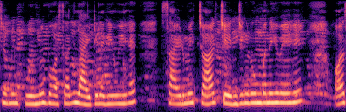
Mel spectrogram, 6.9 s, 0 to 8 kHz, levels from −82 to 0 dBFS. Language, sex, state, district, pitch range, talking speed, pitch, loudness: Hindi, female, Rajasthan, Jaipur, 225-255 Hz, 165 wpm, 245 Hz, -13 LUFS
